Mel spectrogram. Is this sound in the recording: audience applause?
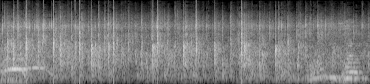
yes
